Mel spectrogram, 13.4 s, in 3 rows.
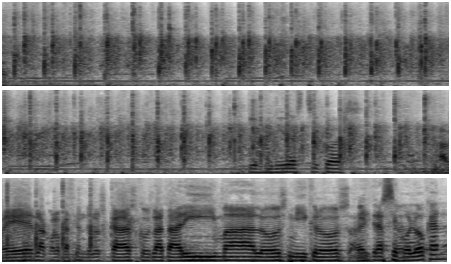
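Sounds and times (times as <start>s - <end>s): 
live audience applause: 0.0s - 10.4s
speech: 7.0s - 8.2s, 8.8s - 13.3s.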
